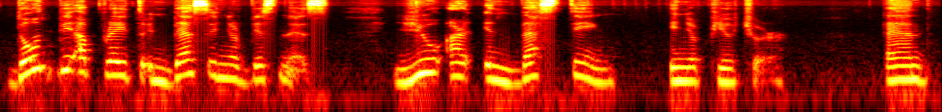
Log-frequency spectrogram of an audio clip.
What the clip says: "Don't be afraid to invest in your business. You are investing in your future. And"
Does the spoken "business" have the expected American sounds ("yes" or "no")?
no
